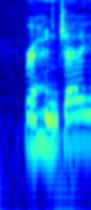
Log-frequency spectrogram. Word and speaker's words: Rohingya: Is that, is that how you pronounce it? In Myanmar, there was always Rohingya, yeah. – Rohingya, yeah.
